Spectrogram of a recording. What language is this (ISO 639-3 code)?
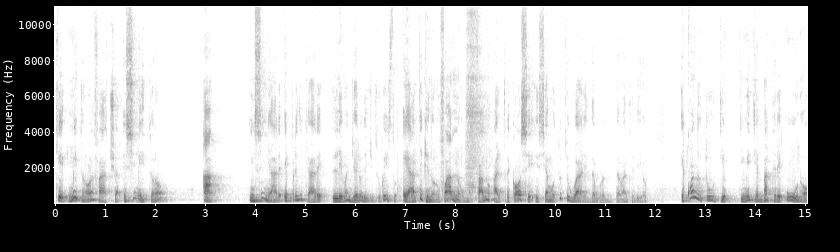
ita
